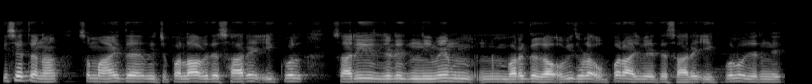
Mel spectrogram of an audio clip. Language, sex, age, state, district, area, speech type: Punjabi, male, 45-60, Punjab, Amritsar, urban, spontaneous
